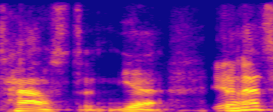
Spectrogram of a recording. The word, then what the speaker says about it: Houston: of the island and it is spelled h u s t o n h so most most people would say what Houston right yeah but New York it's h it's hon yeah and that's how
